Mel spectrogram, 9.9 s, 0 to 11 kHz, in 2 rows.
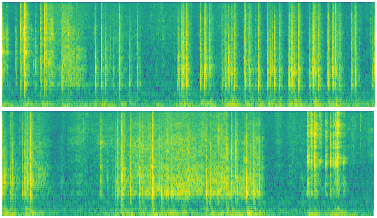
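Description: Long painted nails and fingertips tap and scratch across a large, flat, folded printed paperboard 1960 Milton Bradley Game of Life board lying on a table, with small plastic buildings and hills attached. Quick, dry clicking taps come in irregular clusters, broken by longer, brighter scratching passes over the surface. A steady low hum runs underneath.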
